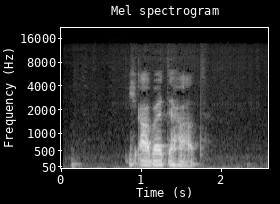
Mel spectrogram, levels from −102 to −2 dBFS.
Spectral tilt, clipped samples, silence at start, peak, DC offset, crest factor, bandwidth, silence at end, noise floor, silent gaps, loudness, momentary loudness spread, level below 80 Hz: -7.5 dB/octave; under 0.1%; 0.15 s; -4 dBFS; under 0.1%; 18 dB; 11.5 kHz; 0.9 s; -57 dBFS; none; -20 LUFS; 17 LU; -48 dBFS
